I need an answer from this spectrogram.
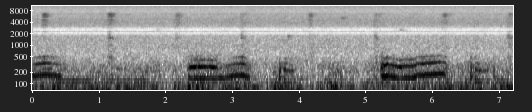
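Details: Domestic cat murmuring in its sleep while dreaming, indoors: soft, low, wavering moans in short bursts, one near the start, a longer one around two and a half seconds, another after five seconds, over a steady low hum.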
